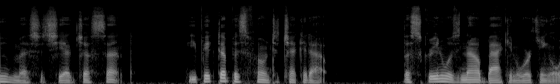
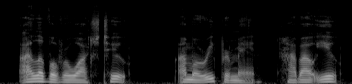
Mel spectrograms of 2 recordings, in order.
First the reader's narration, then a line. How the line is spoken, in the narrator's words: it said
